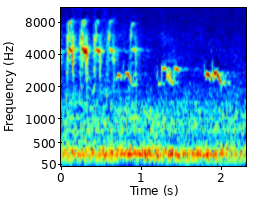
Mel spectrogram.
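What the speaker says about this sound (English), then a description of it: "Listen to the birds." Birds singing outdoors, a quick series of bright chirps followed by a few thin whistled notes, faint and somewhat distant over a low background rumble.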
